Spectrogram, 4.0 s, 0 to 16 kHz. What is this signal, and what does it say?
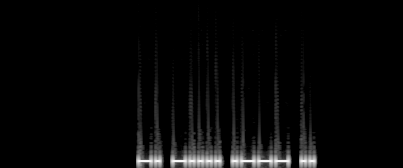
Morse code, heard as a keyed tone, about 28 wpm, 700 Hz. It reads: N6JI
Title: USA Call Signs - 4 Characters - Repeated 3x - 28wpm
